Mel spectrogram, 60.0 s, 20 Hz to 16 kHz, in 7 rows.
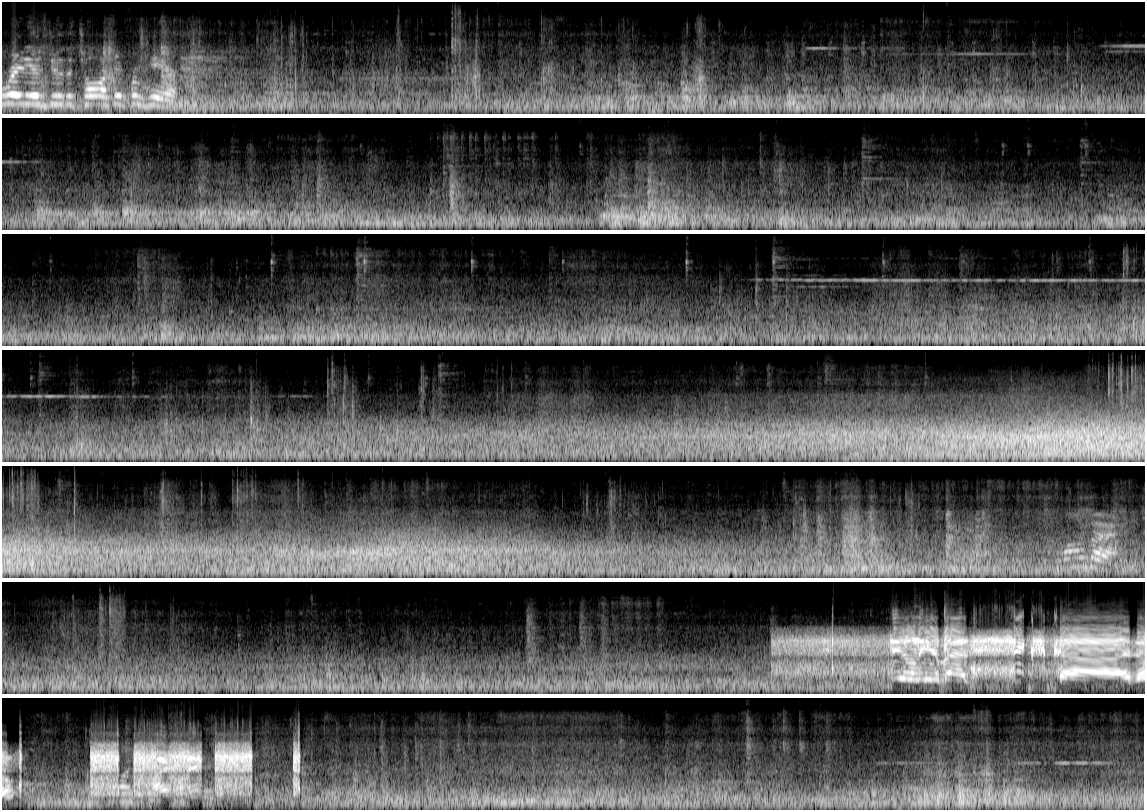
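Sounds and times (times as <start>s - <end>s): train wheels rumbling on rail: 0.0s - 48.4s, 53.8s - 60.0s
tinny radio voice: 48.6s - 53.4s.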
